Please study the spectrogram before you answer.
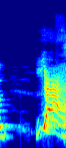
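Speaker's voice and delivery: high, sharp call of reprimand; retold yell. Father turning on child after the sermon, yelling. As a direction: re-enact an angry father's yell. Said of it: "소리를 질렀어요".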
